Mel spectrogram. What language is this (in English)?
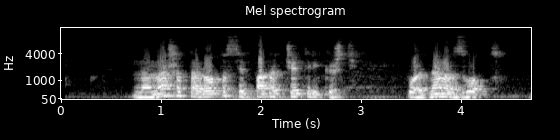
Bulgarian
